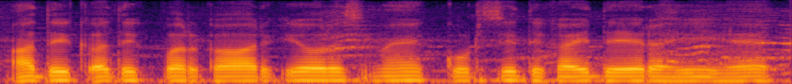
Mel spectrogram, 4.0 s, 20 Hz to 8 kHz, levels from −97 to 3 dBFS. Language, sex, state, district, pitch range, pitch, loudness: Hindi, male, Uttar Pradesh, Saharanpur, 105-115 Hz, 110 Hz, -17 LUFS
